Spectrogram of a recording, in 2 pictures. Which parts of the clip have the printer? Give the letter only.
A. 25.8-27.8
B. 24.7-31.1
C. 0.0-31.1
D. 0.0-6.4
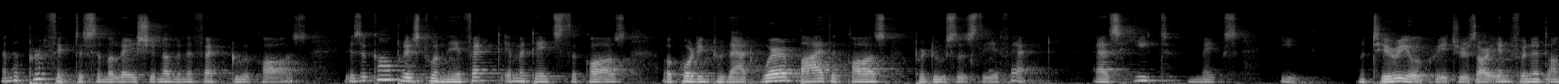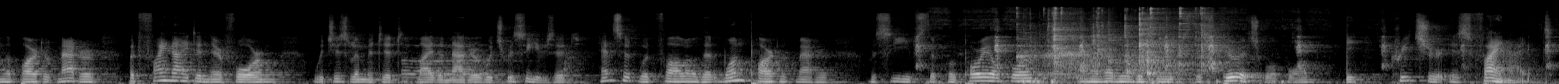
B.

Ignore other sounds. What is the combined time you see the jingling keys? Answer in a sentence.
The jingling keys can be heard for 2 seconds in total.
